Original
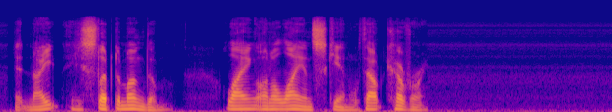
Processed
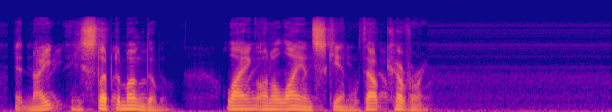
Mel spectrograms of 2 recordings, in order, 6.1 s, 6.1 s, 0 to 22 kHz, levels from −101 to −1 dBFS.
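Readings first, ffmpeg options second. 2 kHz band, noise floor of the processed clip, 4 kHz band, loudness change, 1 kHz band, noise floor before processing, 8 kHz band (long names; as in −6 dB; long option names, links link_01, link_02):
+2.5 dB, −66 dBFS, +2.5 dB, +2.5 dB, +2.5 dB, −68 dBFS, +2.5 dB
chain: -af "aecho=1:1:114:0.0668,volume=2.5dB"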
